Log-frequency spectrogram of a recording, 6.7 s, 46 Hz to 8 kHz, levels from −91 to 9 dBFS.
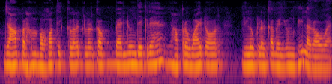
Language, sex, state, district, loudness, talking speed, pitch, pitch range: Hindi, male, Uttar Pradesh, Etah, -23 LUFS, 205 wpm, 150 Hz, 140-150 Hz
